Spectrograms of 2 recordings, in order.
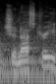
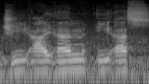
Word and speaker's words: Ginestre: Janestri did get down there when we start working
